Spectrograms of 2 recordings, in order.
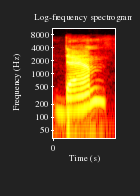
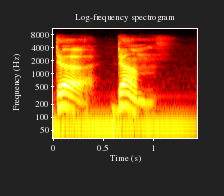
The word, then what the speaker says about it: dumb: You had said damn. It sounded like you said damn. Okay, but it's dumb. Dumb.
